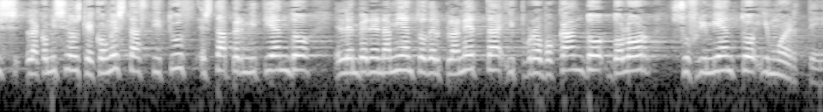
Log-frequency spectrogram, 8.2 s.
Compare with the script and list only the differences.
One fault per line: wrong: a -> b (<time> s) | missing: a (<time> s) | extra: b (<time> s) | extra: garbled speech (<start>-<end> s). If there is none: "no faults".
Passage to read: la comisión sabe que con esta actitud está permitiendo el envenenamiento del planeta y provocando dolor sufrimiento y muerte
missing: sabe (0.8 s)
